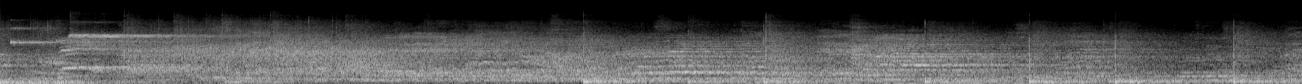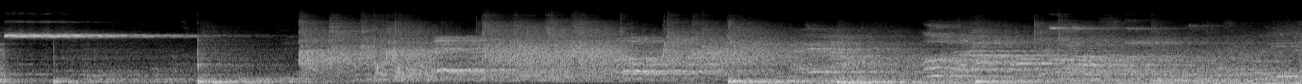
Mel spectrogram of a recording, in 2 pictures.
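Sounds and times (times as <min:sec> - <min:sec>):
high whistle-like tone: 0:00.0 - 0:01.8, 0:13.1 - 0:15.1
boys calling and chatting: 0:00.0 - 0:14.9, 0:20.9 - 0:26.0.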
